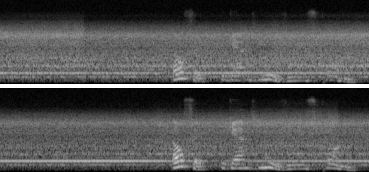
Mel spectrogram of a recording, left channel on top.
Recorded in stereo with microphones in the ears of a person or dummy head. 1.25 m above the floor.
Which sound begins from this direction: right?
A man speaking, at 1.7 s.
